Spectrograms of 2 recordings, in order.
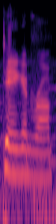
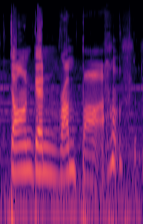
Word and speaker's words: Danganronpa: It's not Danganronpa, it's Danganronpa.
